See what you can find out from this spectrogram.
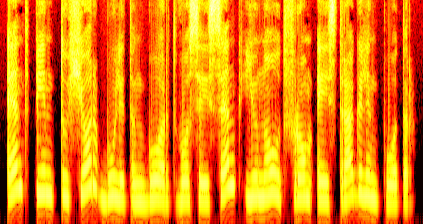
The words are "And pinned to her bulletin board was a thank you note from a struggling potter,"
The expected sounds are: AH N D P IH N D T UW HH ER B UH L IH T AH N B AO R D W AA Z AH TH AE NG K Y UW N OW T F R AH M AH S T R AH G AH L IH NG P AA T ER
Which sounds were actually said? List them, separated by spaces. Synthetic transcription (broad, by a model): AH N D P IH N T UW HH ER B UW L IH T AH N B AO R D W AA S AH S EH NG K Y UW N OW T F R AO M AH S T R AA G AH L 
